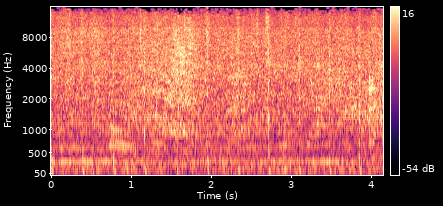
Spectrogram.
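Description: A car rolls along with a constant loud, rough rumble from a damaged wheel, a rhythmic knocking thumping through it, while a high tire squeal rises and wavers briefly over the noise.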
